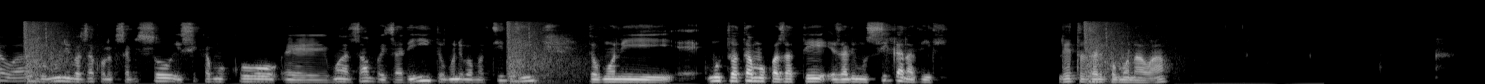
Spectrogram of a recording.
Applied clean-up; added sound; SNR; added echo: none; Gunshot, gunfire; 16 dB; none.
